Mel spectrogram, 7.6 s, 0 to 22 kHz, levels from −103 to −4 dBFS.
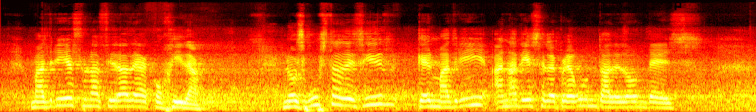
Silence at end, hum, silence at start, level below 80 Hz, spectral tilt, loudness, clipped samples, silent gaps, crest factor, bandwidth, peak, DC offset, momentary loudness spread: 0 s; none; 0 s; -42 dBFS; -6 dB/octave; -13 LUFS; under 0.1%; none; 14 dB; 13.5 kHz; 0 dBFS; under 0.1%; 13 LU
